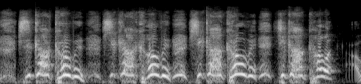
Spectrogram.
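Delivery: very high, utterly panicked, looping repetition. Patient retells hearing a nurse in the hall; imitating a nurse's utter panic. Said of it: "Like in an utter panic".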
